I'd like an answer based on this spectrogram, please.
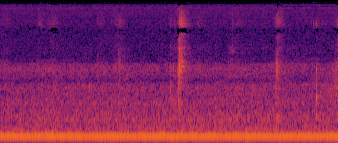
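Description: A steady low hum, with a few faint flicks of baseball cards being slid one by one off a hand-held stack.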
